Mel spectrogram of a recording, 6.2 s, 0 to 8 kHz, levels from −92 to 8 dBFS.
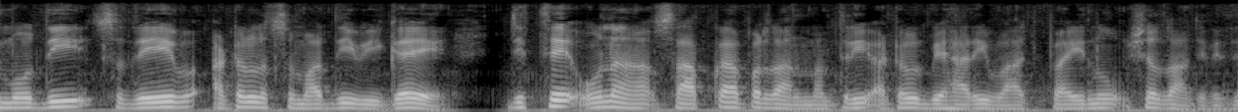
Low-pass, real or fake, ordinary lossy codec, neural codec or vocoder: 7.2 kHz; fake; none; codec, 16 kHz, 4.8 kbps, FACodec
